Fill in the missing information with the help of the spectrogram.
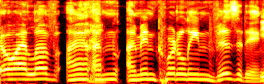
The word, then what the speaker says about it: Coeur d'Alene: Is it pronounced Coeur d'Alene or Coeur d'Alene? – Coeur d'Alene.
